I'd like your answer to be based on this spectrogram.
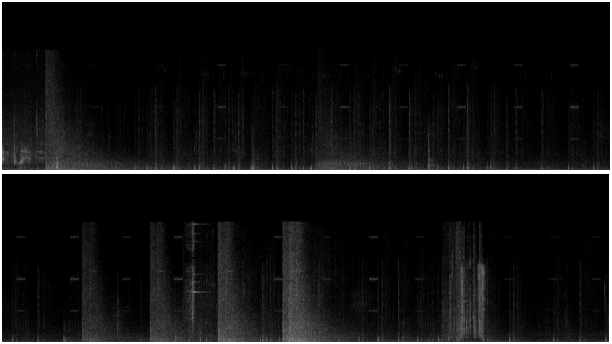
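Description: Gunfire in a CS:GO competitive match, with bursts of rapid shots and scattered single cracks alongside footsteps over an extended stretch.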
